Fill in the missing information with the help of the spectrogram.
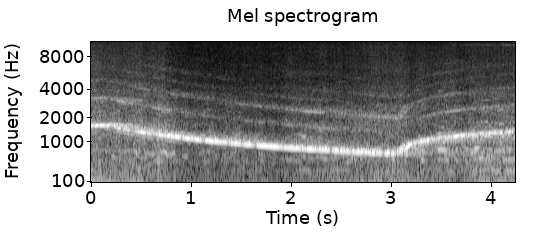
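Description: Ambulance siren wailing: one slow downward sweep in pitch lasting about three seconds, then a quick rise back up near the end.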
